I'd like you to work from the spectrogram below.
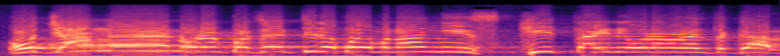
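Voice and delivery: high-pitched protesting churchgoer; mock objection. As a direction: object loudly, then insist in a high voice. Voices objectors to believers crying. (menirukan bantahan dengan nada tinggi)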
